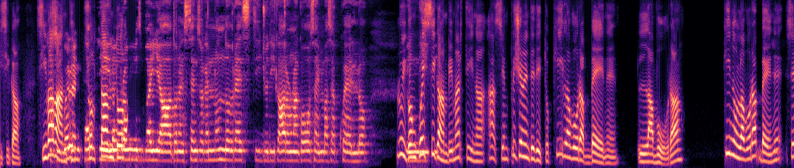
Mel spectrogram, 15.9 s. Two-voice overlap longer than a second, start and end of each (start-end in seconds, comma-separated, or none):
0.9-2.6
